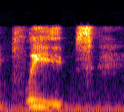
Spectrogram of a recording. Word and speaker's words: plebes: Okay, so that word would be plebes. Keep the plebes out. Okay, and you would only know that if you knew the long form of the word. Okay, so that is a long E sound.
